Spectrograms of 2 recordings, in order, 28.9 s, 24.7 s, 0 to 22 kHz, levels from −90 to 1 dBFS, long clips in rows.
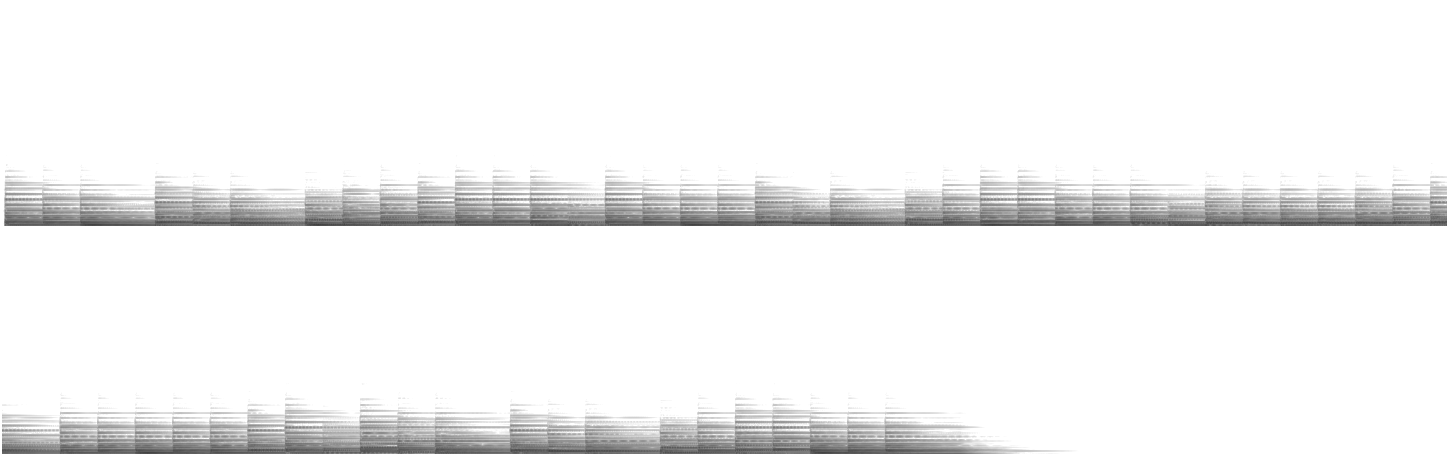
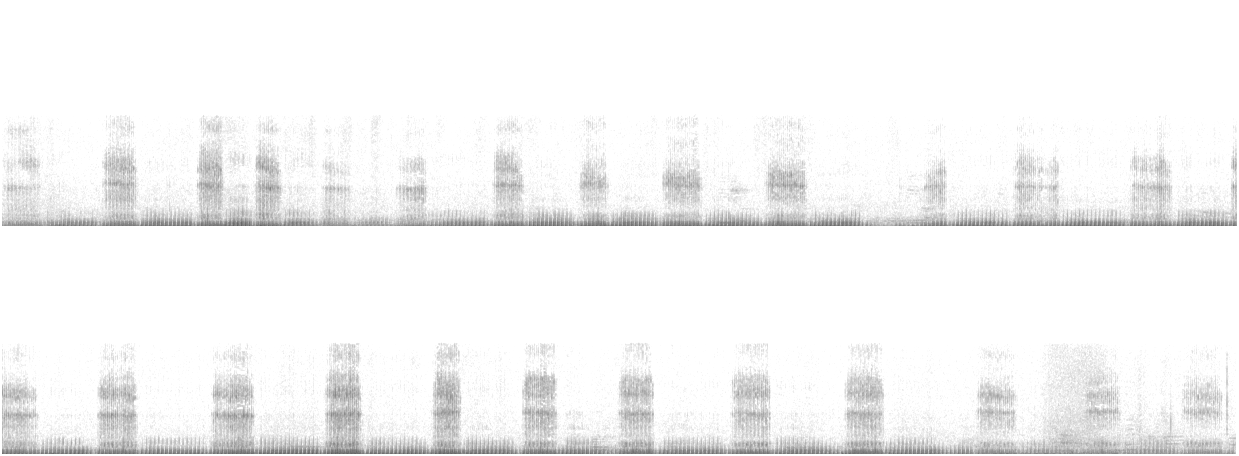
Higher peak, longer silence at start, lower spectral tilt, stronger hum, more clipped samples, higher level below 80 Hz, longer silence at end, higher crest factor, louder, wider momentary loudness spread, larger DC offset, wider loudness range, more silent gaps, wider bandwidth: first, -16 dBFS vs -22 dBFS; about the same, 0.05 s vs 0 s; first, -11.5 dB/octave vs -6 dB/octave; neither; neither; about the same, -54 dBFS vs -50 dBFS; first, 4.65 s vs 0 s; about the same, 16 dB vs 20 dB; first, -30 LUFS vs -45 LUFS; second, 5 LU vs 10 LU; neither; second, 1 LU vs 5 LU; neither; second, 4.5 kHz vs 11.5 kHz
